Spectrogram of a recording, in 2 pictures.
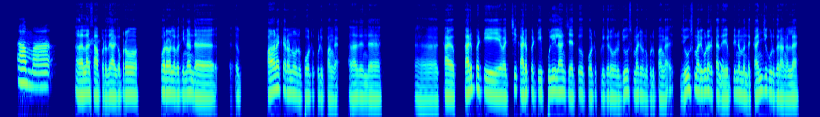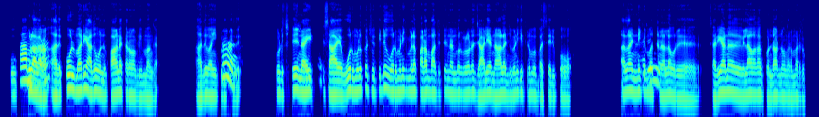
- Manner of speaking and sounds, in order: inhale
- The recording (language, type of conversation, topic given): Tamil, podcast, வெவ்வேறு திருவிழாக்களை கொண்டாடுவது எப்படி இருக்கிறது?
